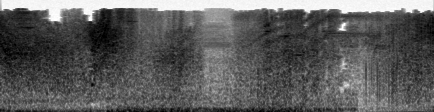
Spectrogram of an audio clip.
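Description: Cinematic logo-intro sound effects: three whooshing swells over a deep, continuous rumble, dipping briefly near the end.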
